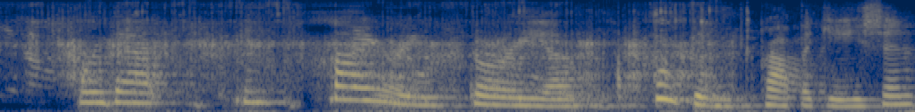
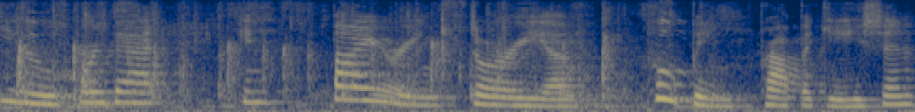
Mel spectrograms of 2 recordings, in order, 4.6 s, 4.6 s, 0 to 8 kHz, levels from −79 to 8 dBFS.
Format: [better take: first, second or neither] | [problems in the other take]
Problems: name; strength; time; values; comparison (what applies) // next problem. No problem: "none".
second | noise reduction (neural mask model Resemble Enhance denoiser)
